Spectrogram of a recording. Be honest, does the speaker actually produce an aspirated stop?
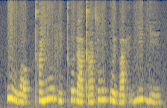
yes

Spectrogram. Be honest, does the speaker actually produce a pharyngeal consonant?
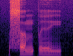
no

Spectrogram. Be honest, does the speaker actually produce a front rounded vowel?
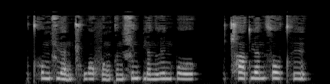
yes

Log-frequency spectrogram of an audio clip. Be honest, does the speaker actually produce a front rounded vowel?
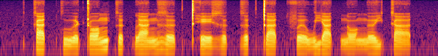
no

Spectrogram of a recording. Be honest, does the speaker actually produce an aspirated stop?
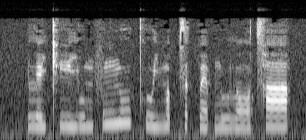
yes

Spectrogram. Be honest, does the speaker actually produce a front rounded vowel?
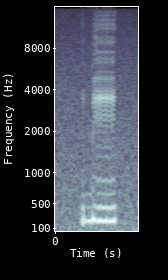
no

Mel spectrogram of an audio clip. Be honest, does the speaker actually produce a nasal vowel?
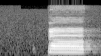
yes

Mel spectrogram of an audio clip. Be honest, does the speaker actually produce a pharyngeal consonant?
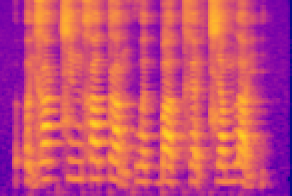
no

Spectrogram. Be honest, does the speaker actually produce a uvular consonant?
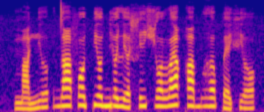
yes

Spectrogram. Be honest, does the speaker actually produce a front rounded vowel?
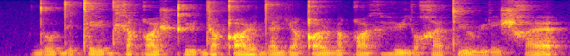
yes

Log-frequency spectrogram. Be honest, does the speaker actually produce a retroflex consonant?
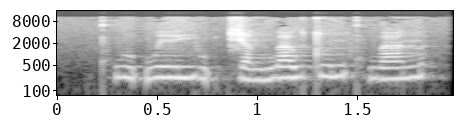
no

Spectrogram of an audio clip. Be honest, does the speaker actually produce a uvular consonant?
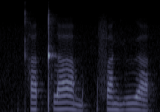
no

